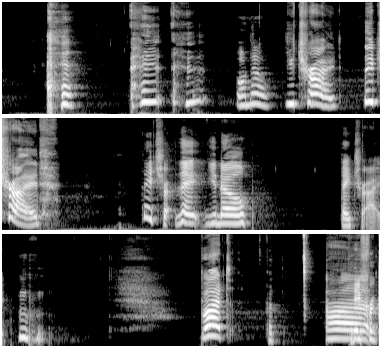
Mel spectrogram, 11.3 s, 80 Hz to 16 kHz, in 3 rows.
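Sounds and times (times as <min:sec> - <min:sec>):
single short sharp cough: 0:00.4 - 0:01.9
speech: 0:00.6 - 0:00.8, 0:01.4 - 0:04.4, 0:05.2 - 0:06.4, 0:07.2 - 0:08.1, 0:09.6 - 0:11.3.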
